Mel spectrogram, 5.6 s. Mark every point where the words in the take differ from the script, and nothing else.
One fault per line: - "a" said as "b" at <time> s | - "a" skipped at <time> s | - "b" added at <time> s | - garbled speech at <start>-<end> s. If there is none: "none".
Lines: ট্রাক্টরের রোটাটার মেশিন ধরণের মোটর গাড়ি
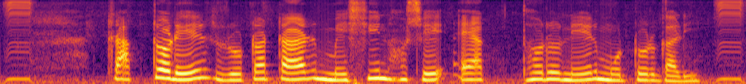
- "হসে এক" added at 2.9 s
